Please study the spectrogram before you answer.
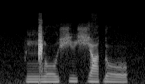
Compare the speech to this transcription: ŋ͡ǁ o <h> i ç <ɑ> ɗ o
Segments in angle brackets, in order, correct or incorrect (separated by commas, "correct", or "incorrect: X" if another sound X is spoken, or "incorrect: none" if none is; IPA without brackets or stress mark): incorrect: ç, correct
